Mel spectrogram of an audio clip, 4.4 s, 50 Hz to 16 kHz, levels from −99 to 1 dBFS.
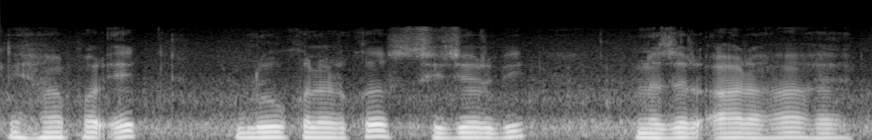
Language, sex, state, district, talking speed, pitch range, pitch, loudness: Hindi, male, Arunachal Pradesh, Lower Dibang Valley, 165 wpm, 120-135 Hz, 125 Hz, -14 LUFS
